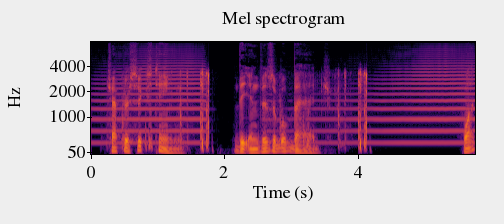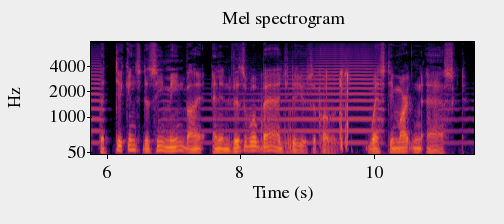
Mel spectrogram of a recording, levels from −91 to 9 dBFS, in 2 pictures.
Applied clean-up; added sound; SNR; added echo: none; Telephone + Trumpet; 9 dB; none.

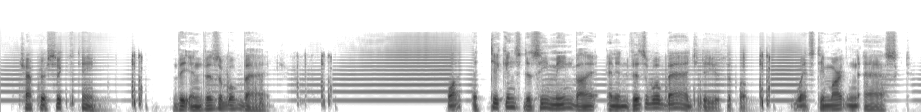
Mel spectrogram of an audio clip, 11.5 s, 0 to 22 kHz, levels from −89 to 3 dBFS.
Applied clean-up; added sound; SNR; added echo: neural mask model RNNoise.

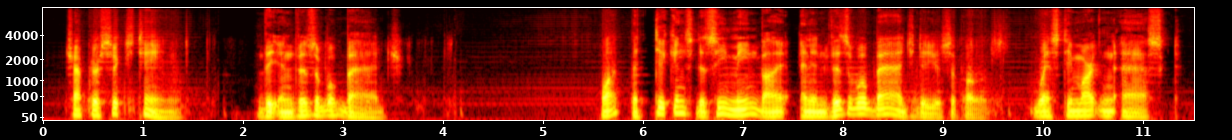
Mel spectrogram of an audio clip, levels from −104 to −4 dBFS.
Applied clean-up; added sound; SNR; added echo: neural separator model SepFormer DNS4.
